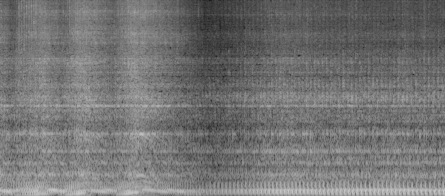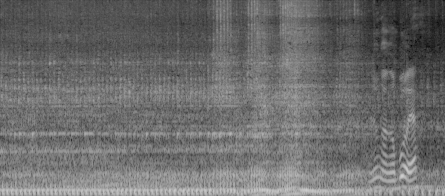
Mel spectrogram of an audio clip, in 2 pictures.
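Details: Yamaha Jupiter Z, before repair, kick-started because the battery seems dead, dry exhaust; rough idle with a regular deep knock on each firing that rises with throttle blips; worn connecting rod knock.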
